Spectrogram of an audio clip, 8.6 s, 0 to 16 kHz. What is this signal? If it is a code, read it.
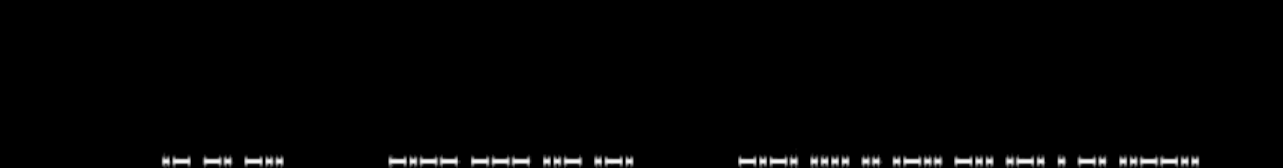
Morse code, heard as a keyed tone, about 36 wpm, 700 Hz. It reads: AND YOUR CHILDREN?
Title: 3x Word-Spacing - Sentences from Top 300 Words - 35wpm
